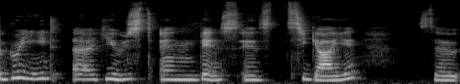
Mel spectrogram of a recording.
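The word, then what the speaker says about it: Țigaie: So it's a Tsigaye, and I think the English name for this sheep is actually Tsigai, and it's written Tsigai. So Tsigaye in Romanian, Tsigai in English, and it's the second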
